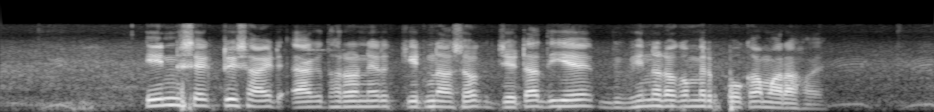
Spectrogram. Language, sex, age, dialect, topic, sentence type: Bengali, male, 25-30, Standard Colloquial, agriculture, statement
